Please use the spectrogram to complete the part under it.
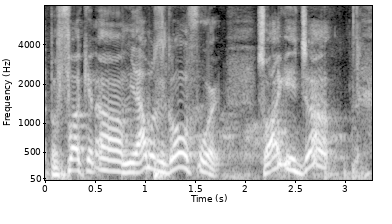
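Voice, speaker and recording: A man's voice: high voice, animated, moderate pace, dark tone, slight background noise. A man hosting a podcast, telling stories in casual street slang with plenty of profanity and frequent laughter. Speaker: podcast host. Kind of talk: casual storytelling.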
